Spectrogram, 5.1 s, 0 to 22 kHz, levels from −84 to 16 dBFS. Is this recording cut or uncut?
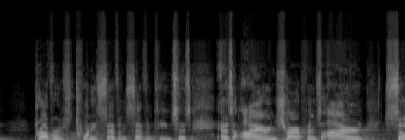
uncut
